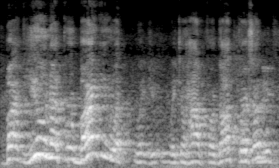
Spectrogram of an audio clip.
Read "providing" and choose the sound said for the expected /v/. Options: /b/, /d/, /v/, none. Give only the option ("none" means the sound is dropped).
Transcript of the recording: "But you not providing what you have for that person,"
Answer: /b/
